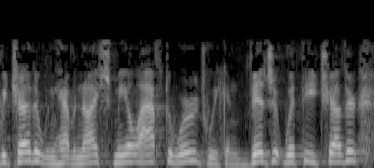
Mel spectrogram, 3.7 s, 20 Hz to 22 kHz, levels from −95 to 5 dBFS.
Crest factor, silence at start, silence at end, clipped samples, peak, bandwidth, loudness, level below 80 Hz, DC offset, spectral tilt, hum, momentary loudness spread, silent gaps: 18 dB; 0 s; 0 s; under 0.1%; -12 dBFS; 8.2 kHz; -30 LUFS; -68 dBFS; under 0.1%; -5 dB/octave; none; 4 LU; none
